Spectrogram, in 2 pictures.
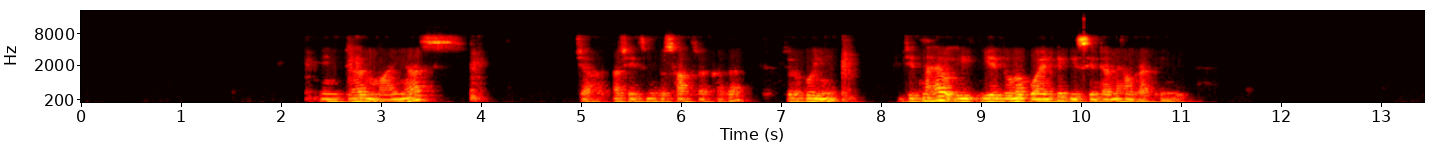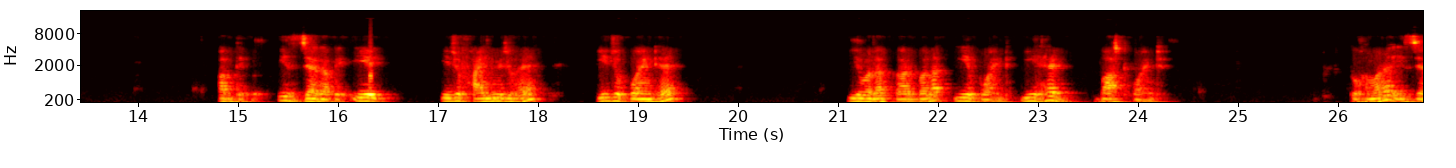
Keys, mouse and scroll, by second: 10.4-14.6 drag, 17.4 click, 20.9-24.6 drag.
